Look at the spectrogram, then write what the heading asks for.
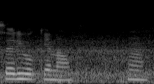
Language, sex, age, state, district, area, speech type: Tamil, female, 30-45, Tamil Nadu, Tiruvarur, urban, spontaneous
